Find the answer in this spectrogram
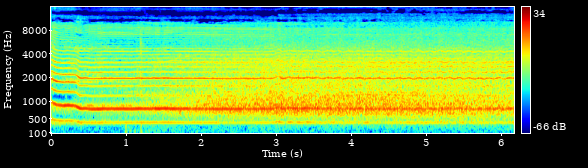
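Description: A female vocalist, unaccompanied, holds one long final note in a stadium. The note steps down slightly about half a second in and then stays steady, while crowd cheering swells beneath it.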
